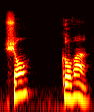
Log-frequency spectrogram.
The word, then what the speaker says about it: Jean Calvin: And actually his name would be pronounced Jean Calvin, because he was French.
